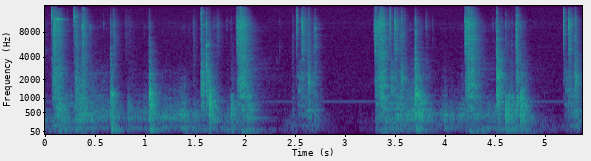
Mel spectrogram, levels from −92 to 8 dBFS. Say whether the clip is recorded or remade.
recorded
